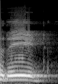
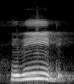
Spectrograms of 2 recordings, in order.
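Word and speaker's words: read: तो मैं पढ़ चुकूंगा, आई shall have रेड, right. Note speak रीड, always speak रेड, right. यहाँ आप रीड का प्रोनाउंसिएशन नहीं करेंगे, यहाँ आप प्रोनाउंसिएशन करेंगे हमेशा रेड का, क्योंकि मेरा यहाँ वर्ब 3 है, राइट।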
